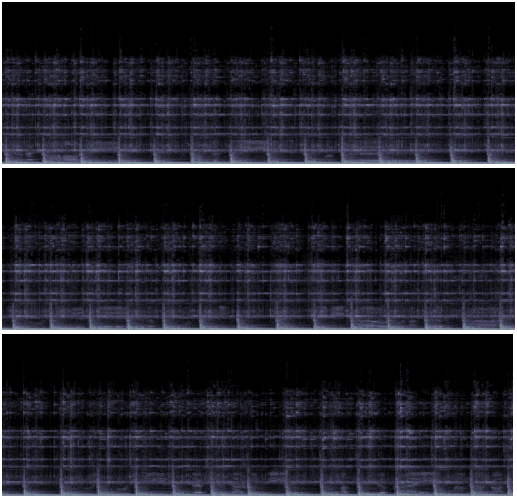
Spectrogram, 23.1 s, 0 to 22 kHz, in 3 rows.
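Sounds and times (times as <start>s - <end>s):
jingling shimmer: 0.0s - 23.0s
steady drumbeat: 0.0s - 23.0s.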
